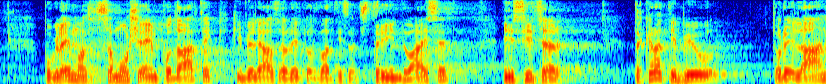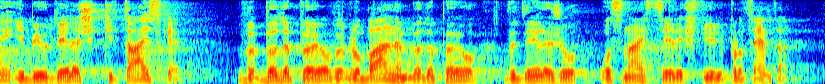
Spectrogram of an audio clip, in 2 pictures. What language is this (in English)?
Slovenian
